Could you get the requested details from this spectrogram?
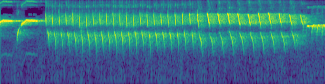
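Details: A yellow canary sings a sustained rapid trill, the closely spaced notes forming a long rolling tour that steps slightly upward partway through, after a brief rising whistle at the start.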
